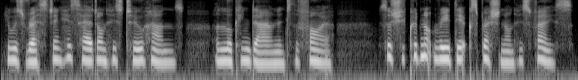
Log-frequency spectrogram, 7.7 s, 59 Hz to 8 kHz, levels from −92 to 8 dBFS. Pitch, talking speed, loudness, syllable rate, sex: 190 Hz, 195 wpm, -18 LUFS, 4.5 syllables/s, female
